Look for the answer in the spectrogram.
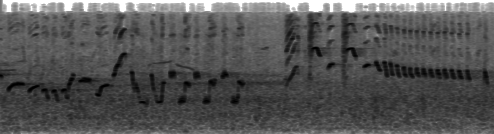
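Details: Magpie-robin caller sound for attracting wild birds: a string of short looping whistled notes repeated at a steady pace, followed by sharp high chips and a fast buzzy trill of repeated notes.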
